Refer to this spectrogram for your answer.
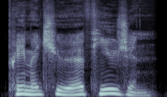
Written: premature fusion

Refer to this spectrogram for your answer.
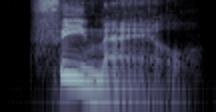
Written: female

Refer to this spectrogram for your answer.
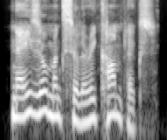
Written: nasomaxillary complex

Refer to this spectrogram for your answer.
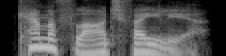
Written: camouflage failure

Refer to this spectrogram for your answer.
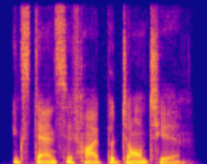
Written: extensive hypodontia

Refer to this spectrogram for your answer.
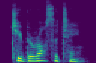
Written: tuberosity

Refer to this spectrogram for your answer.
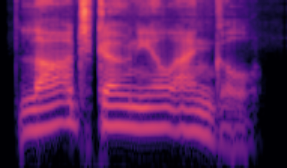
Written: large gonial angle

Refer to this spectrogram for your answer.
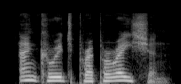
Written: anchorage preparation

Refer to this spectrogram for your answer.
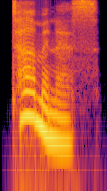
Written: terminus

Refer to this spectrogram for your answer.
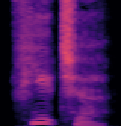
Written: future

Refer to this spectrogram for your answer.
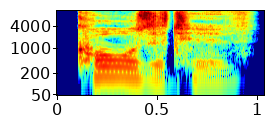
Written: causative

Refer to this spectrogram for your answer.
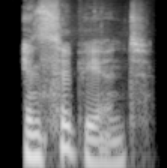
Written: incipient

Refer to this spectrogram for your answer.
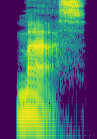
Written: mass

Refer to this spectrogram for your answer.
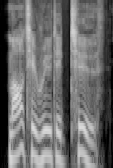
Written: multirooted tooth

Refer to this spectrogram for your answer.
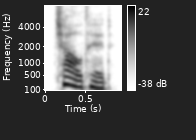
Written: childhood

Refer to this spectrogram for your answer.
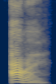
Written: arrow

